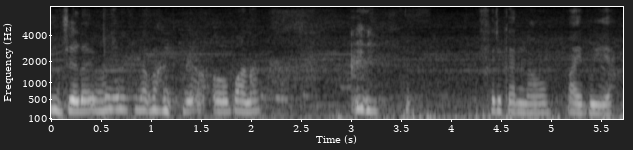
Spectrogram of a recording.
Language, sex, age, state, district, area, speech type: Dogri, female, 18-30, Jammu and Kashmir, Samba, rural, spontaneous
